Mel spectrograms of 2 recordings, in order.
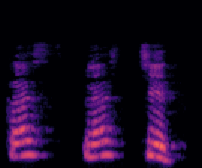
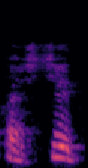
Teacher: दंत स के पश्चात चवर्ग का अक्षर आया है इसलिए दंत स तालव्य श में परिवर्तित हो जाएगा, तो शब्द बनेगा कश्चित।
